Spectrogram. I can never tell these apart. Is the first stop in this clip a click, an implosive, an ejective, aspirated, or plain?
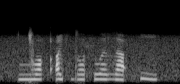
click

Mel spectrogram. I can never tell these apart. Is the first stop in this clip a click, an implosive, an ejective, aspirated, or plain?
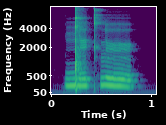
click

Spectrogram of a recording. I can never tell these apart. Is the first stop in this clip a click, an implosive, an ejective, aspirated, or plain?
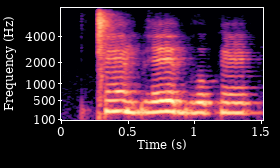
click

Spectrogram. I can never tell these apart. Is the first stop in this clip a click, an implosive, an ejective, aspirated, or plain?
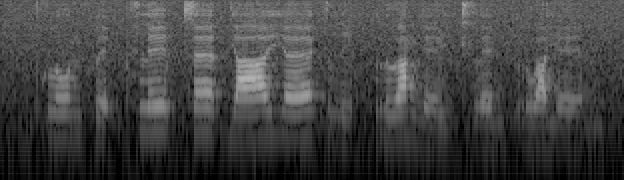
aspirated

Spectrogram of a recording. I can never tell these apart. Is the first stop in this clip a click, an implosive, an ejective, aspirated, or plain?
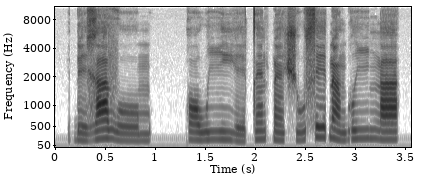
implosive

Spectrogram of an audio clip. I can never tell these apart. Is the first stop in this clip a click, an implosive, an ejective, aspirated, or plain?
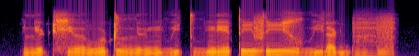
plain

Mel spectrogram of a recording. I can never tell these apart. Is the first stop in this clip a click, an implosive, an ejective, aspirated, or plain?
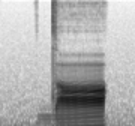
plain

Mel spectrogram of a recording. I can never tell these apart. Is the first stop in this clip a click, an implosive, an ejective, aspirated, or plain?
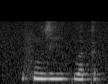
plain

